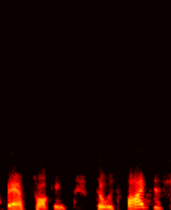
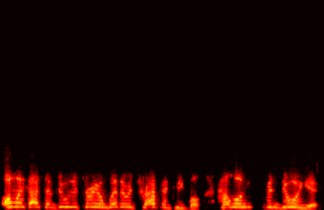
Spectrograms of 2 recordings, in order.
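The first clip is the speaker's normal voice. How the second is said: excited reporter; 9 semitones higher than usual. Retold or imitated. Reporter voiced in story.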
